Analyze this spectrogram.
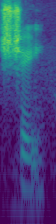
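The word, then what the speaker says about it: sith: one called the cat she it's spelled s-i-t-h but it's pronounced she which is pretty much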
